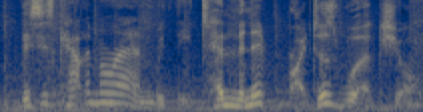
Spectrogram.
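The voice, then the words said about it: Official voiceover announcer voice. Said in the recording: “Is that the official voice? ... in my official voiceover voice”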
